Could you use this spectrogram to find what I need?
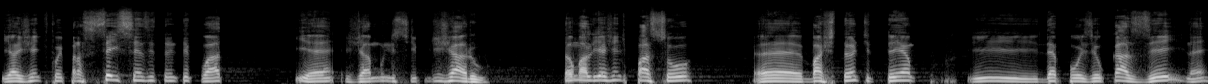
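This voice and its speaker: Music plays in the background as the speech comes very slowly, with a dry, close sound and no echo. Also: man. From southern Bahia, Brazil. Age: 60s. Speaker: pastor and former vice mayor. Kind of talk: interview. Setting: studio.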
